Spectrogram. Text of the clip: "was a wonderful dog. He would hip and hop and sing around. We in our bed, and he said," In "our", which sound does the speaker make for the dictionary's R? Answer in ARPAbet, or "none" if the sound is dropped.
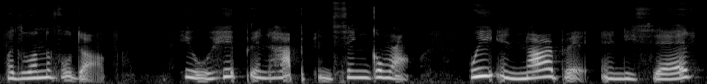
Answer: R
